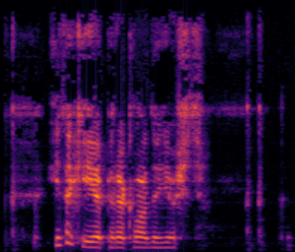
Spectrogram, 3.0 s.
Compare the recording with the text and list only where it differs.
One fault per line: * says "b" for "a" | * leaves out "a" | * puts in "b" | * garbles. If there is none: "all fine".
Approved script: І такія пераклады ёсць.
all fine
